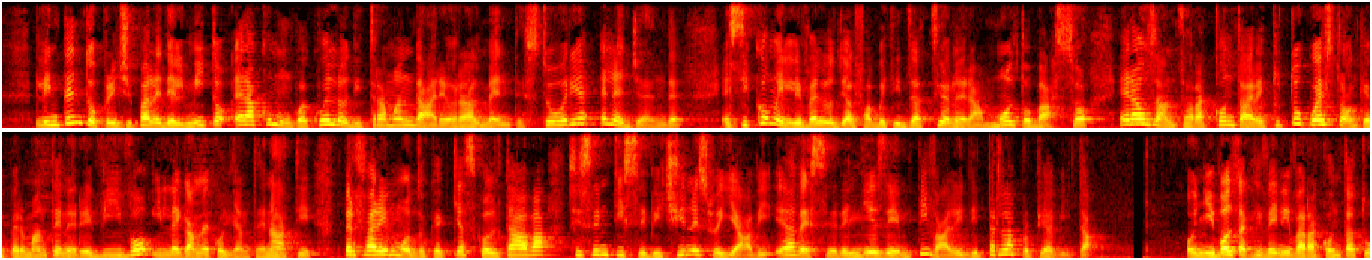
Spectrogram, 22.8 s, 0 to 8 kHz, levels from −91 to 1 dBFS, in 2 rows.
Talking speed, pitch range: 165 wpm, 165-235 Hz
